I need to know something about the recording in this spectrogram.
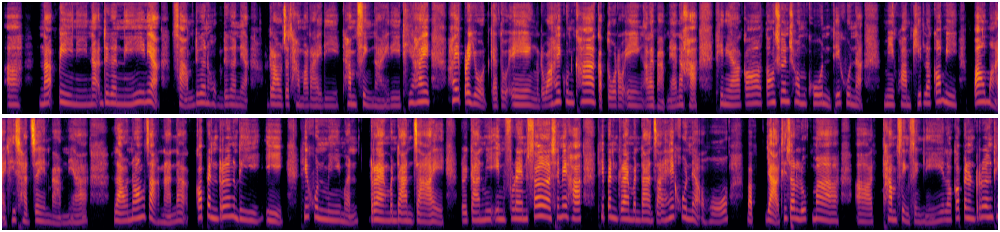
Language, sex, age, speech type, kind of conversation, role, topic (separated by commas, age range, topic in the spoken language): Thai, female, 40-44, conversation, advice, advisor, จะตั้งเป้าหมายให้เป็นจริงและวัดผลได้อย่างไร?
